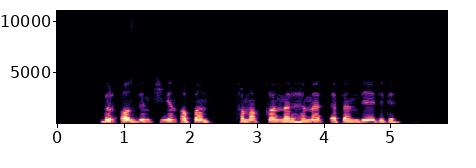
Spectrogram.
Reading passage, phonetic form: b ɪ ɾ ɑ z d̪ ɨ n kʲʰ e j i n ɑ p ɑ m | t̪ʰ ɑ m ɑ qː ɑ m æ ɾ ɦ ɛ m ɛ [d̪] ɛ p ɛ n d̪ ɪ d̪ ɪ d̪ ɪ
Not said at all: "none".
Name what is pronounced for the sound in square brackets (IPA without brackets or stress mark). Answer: t̪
